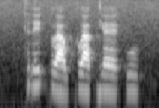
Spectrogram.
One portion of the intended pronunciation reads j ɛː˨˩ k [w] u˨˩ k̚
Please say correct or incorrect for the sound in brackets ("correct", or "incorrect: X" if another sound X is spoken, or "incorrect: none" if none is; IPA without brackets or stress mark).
correct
